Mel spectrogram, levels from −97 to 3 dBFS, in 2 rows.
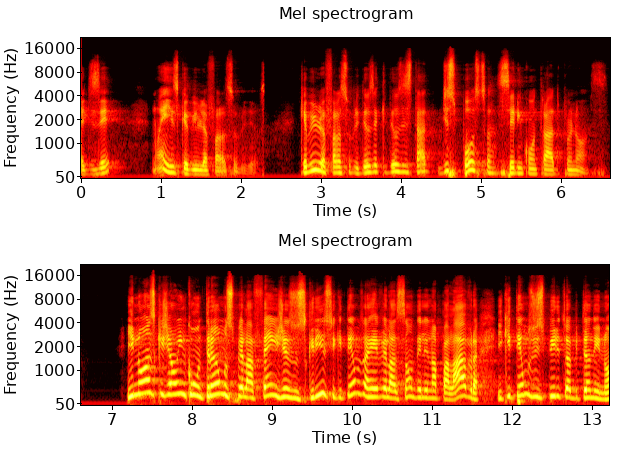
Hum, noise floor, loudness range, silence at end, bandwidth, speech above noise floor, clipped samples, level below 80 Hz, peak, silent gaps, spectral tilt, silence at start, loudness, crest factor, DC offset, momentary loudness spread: none; -64 dBFS; 9 LU; 0 s; 16 kHz; 45 dB; under 0.1%; -54 dBFS; -2 dBFS; none; -4 dB/octave; 0 s; -19 LUFS; 18 dB; under 0.1%; 13 LU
